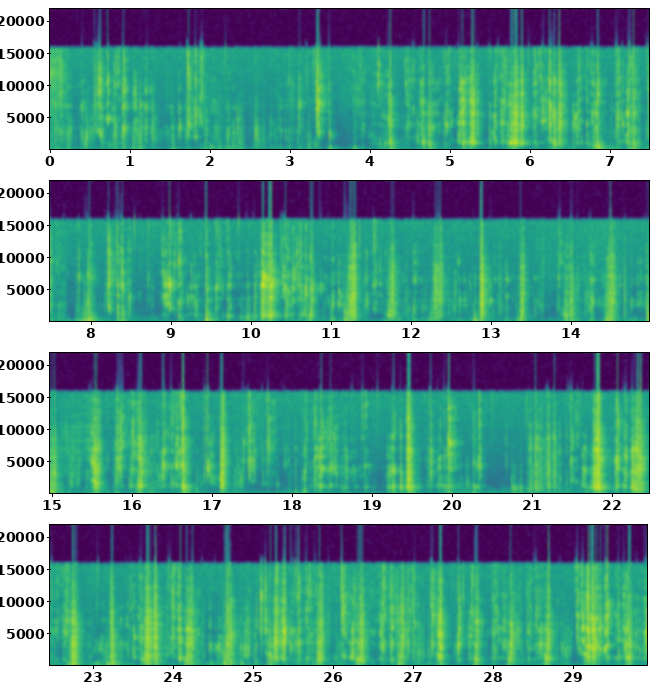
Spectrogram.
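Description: Close-miked chewing of raw sturgeon, a steady run of crisp, wet crunching bites, several a second.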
